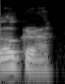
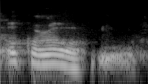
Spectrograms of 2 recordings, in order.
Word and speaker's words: Okoro: If we don't get 2 games, Isaac Okoro. That's the Isaac Okra. Okra. No, it's not Okra. It's Okoro. No, I was talking about is that the vegetable?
